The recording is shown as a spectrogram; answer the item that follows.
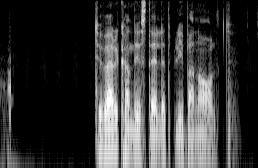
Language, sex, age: Swedish, male, 34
